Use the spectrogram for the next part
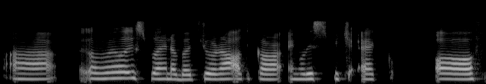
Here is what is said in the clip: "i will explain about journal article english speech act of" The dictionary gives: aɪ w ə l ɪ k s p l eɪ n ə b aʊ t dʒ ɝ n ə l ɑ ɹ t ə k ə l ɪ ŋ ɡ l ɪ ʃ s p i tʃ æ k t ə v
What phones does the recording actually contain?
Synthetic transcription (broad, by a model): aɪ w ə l ɪ k s p l eɪ n ə b aʊ t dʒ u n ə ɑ l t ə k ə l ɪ ŋ ɡ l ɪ s p i tʃ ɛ k t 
